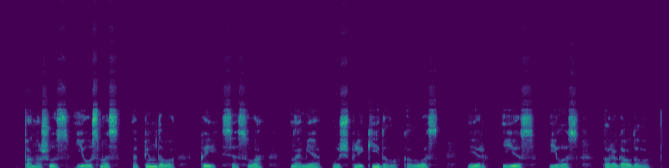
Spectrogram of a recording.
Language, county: Lithuanian, Panevėžys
